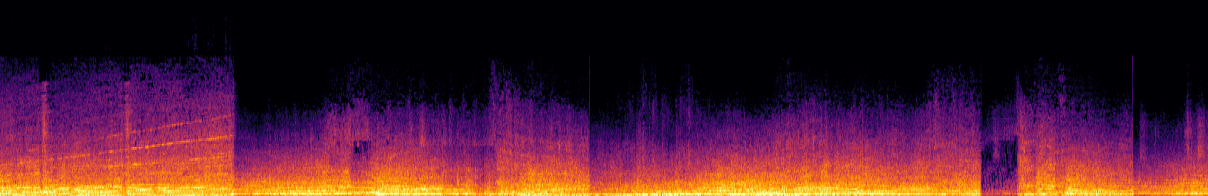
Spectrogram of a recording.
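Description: Race car engine heard from the cockpit at Spa-Francorchamps in a sim racing game, loud and continuous, climbing through the revs with abrupt gear-change drops and one brief cut near the end.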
